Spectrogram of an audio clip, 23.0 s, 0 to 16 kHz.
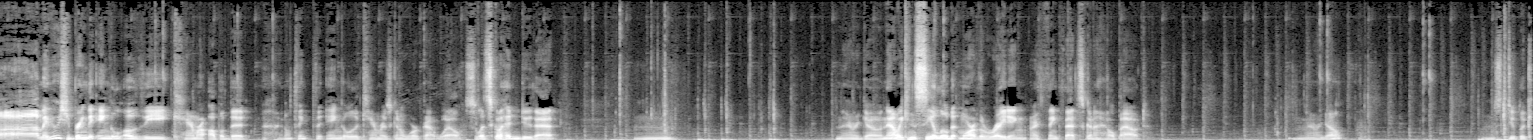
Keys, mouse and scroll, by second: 2.6 right click, 4.4-4.8 scroll down 4, 4.8 scroll up 3, 5.0 scroll down 1, 5.4-5.8 scroll down 2, 5.6 scroll up 1, 6.0 scroll down 1, 9.8 shift+`, 19.8 right click, 21.4 right click, 22.4 shift+d.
